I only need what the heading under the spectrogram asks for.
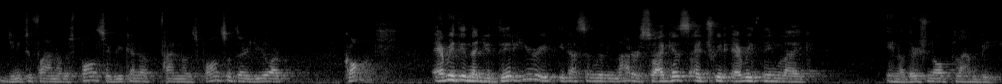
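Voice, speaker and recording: With a Spanish accent and a fairly high pitch, a man talks at a very fast pace over noticeable background noise and audible room echo. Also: ordinary pitch variation. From Ecuador. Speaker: real estate investor. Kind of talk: interview. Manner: halting.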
